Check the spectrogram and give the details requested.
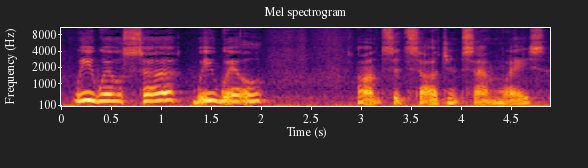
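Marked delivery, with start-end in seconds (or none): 0.1-2.0 high, loud, eager-to-oblige reply; calling back. A narrator's reading. Sergeant answers the bellowing car owner, calling back.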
